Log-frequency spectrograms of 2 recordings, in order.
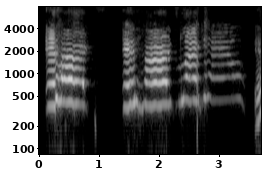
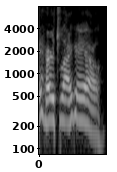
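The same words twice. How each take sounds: First: High, drawn-out comic wailing; mock wail of pain. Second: Said in the usual way. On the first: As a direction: wail it out in hammed-up agony.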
